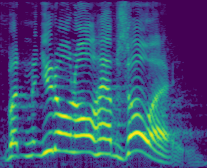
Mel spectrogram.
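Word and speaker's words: zoe (ζωή): It says, I've come to give you, and he uses the word zoe, Z-O-E, but it's pronounced zoe. Everybody say zoe.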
